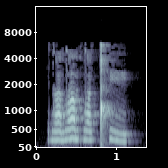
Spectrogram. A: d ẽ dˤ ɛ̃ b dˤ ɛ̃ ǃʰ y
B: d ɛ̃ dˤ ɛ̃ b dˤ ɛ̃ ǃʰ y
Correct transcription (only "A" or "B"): B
